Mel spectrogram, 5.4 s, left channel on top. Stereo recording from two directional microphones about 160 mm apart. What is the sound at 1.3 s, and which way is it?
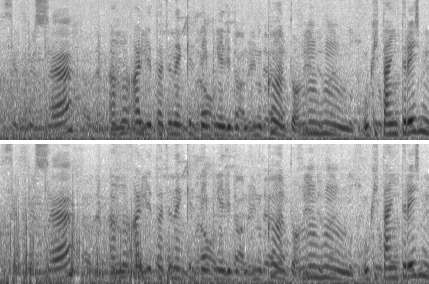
Speech, 15° left (ahead or behind).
